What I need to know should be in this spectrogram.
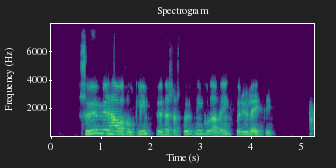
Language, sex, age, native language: Icelandic, male, 40-49, Icelandic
